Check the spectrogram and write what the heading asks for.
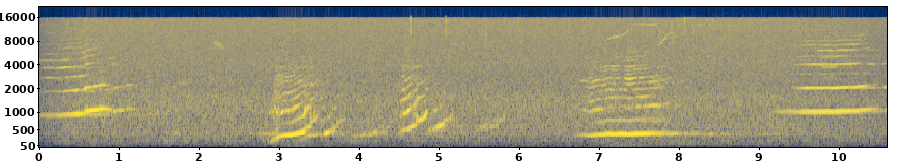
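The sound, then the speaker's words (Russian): Song of a male humpback whale: a series of sweeping, harmonic moans and upward whoops, with a long low groan and high tonal cries, echoing over a steady underwater hiss. No talking. “Давай послушаем песню самца горбатого кита.”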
